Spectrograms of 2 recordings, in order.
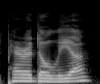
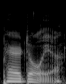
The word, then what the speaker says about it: pareidolia: right and i they're i think technically the correct way to say that term by the way is peridolia but i don't like that as much i like paradolia oh rolls off the tongue much better yeah if i had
